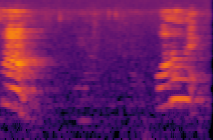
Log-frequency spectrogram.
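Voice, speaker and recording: A woman in her fifties, a minister giving a sermon, animated and calling for responses from the congregation. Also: high voice, drawn-out words, crowd noise. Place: church sanctuary. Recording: echoey hall, mic from far off, faint noise.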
